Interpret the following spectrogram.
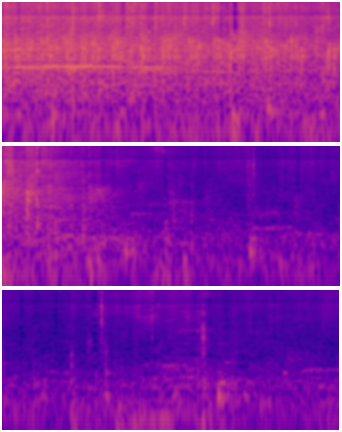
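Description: Audience applauding, fading out over about four seconds into quiet room sound with a few scattered claps and knocks. A steady high tone sounds over the clapping for the first second or two.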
